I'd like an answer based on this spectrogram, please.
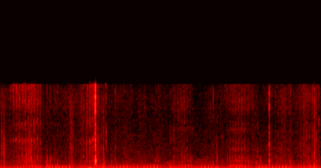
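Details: Adult female house cat nearly nine years old purring as she kneads; continuous low pulsing rumble fills the clip, broken by a brief sharp tap near the middle and light rustling.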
